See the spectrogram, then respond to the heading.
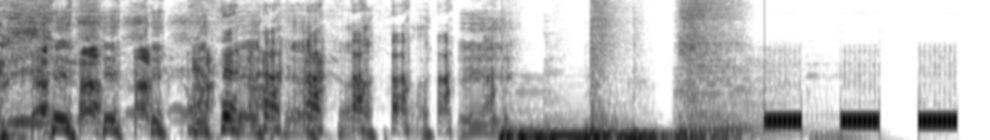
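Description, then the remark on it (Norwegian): A telephone rings in the Radio Norge studio with three short, evenly spaced electronic tones near the end, following a stretch of laughter and a burst of noise. “hvem i all verden er det som eh, ringer oss?”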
